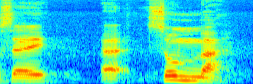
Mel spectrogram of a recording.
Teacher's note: some people will say summa, because the dialect is that the tha sounds sa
